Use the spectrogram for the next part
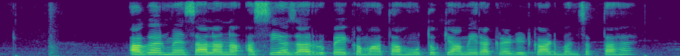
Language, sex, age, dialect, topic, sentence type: Hindi, female, 18-24, Marwari Dhudhari, banking, question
